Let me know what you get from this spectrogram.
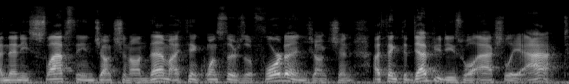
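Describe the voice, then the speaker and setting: A bright, sharp, animated voice at a very fast pace, with ordinary pitch variation. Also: man, fairly low pitch for a man, hardly any pauses. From Ohio. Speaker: YouTuber. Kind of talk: casual chat answering viewer questions. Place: home room. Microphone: phone near.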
